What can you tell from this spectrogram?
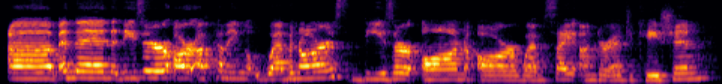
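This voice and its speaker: A woman talking very fast as she presents an informal social media webinar, chatty and given to self-deprecating asides. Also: fairly high pitch, fairly even intonation, sharp tone. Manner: very fast, rapid-fire talking. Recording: roomy, echoing sound.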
